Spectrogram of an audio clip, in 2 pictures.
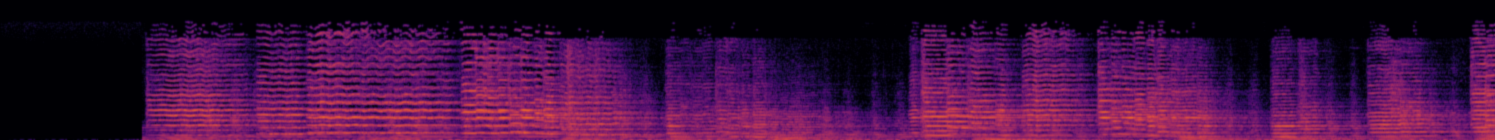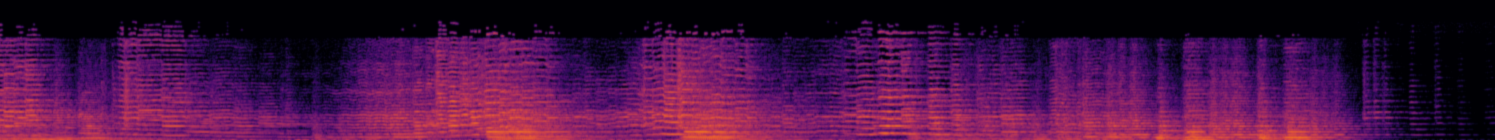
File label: Violin Con G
